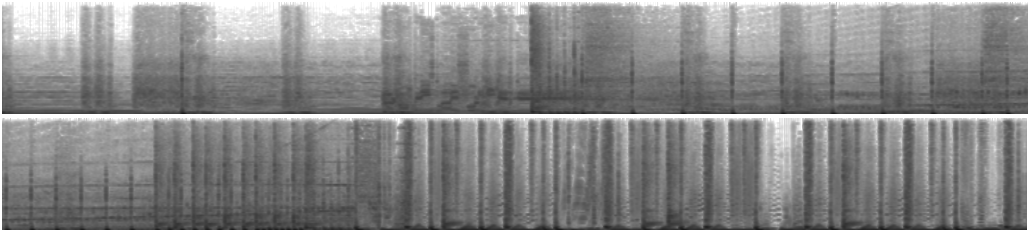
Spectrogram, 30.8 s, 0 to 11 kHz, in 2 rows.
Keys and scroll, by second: 1.5 ctrl+g, 10.5 alt+Up, 18.4 alt+Right, 26.9 ctrl+g.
